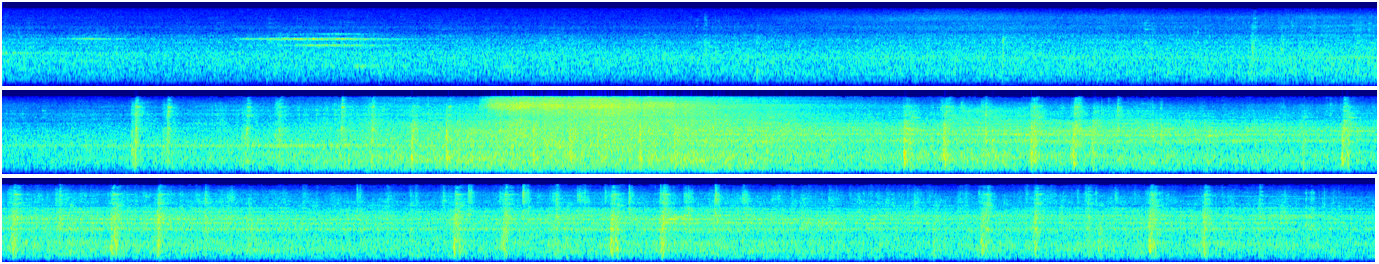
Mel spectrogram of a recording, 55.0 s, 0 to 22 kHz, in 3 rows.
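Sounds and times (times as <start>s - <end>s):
train coaches rumbling past: 8.3s - 54.9s
electric locomotive whine: 12.0s - 54.9s.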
